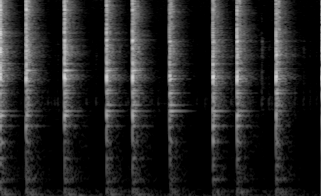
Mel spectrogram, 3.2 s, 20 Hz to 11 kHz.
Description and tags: griddlepan-edit
striking the side of a griddle-pan while cooking. Zoom H1.
pan, cooking, kitchen, cook, pot, frying, stove, domestic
